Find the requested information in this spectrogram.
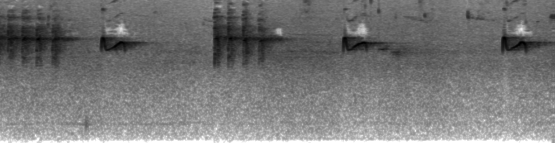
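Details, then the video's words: Yellow-bellied flycatcher with short rising whistled calls alternating with rapid stuttering bursts of clicky notes, about two whistles and two bursts in a few seconds, clear and close. "Yellow bellied Flycatcher Bird Sound, Birds Call"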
